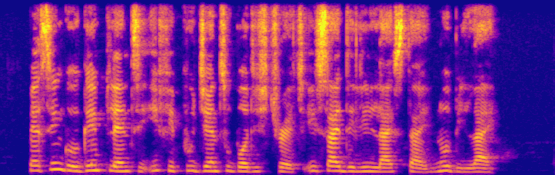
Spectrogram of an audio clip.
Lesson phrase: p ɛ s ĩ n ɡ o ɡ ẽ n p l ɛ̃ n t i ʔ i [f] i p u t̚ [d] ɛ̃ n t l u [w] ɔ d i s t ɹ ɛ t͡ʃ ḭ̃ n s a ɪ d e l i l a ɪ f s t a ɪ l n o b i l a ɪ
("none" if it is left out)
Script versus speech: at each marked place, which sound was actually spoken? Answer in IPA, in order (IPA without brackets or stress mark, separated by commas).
f, d͡ʒ, b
